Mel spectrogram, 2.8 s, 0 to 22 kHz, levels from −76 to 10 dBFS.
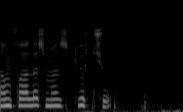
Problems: none marked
